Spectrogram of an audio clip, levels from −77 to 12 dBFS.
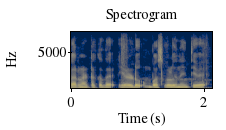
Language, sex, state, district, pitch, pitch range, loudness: Kannada, male, Karnataka, Bidar, 120 Hz, 120-125 Hz, -16 LUFS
